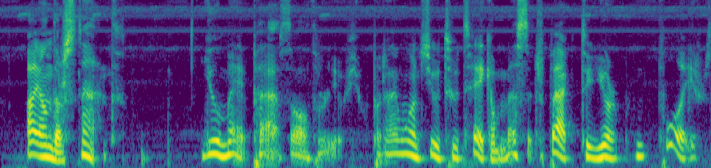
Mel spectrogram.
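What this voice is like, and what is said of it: Atrocious put-on accent. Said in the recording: “This accent's fucking atrocious.”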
